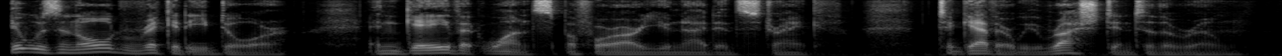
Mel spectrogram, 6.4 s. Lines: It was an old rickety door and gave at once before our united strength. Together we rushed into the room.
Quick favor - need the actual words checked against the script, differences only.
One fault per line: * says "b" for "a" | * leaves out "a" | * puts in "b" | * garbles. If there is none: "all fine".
all fine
